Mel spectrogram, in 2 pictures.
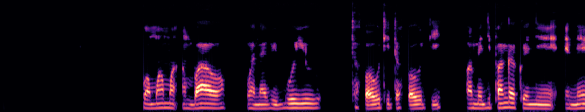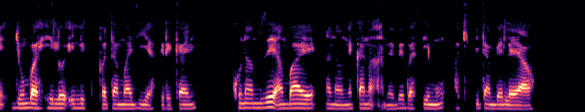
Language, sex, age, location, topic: Swahili, male, 18-24, Kisumu, health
